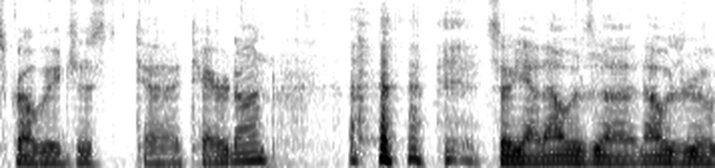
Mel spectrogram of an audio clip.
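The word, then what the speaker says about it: Pteranodon: When I was watching the video after, I realized I called it pterodon, and I'm pretty sure the P is silent, so it's probably just pterodon.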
